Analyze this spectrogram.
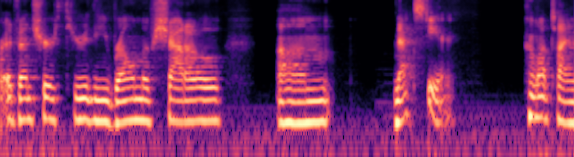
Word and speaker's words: Scadu: Uh and of course that's the shadow tree up there, not the scadu tree. It's it's pronounced shadow.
